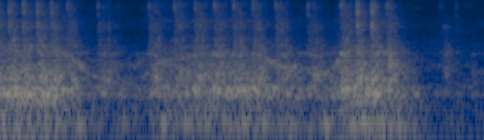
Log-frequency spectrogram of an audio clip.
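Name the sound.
sewing machine stitching around a fabric pillow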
